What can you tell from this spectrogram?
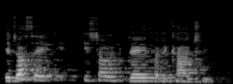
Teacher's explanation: there are some accents that tends to drop the letter, the sound H. So when you have such an accent, you say it was a historic day for the country.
